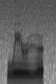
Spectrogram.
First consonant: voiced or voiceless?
voiced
